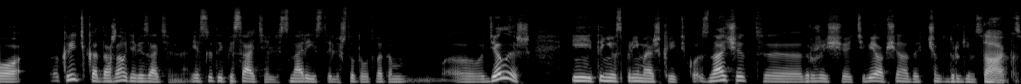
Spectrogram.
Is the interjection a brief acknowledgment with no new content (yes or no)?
no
